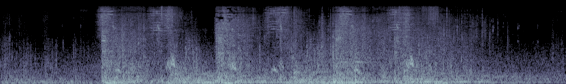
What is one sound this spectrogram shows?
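A pickaxe strikes rock with sharp ringing hits.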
